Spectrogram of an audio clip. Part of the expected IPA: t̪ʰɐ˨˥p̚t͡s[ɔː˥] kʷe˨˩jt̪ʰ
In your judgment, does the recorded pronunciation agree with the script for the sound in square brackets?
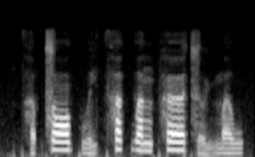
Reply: yes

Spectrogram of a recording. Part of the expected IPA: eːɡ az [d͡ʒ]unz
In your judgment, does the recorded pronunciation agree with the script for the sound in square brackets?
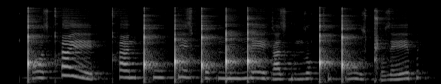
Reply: no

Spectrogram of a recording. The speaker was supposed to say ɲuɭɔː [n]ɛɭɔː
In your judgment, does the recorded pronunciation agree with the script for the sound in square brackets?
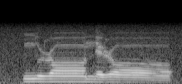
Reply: yes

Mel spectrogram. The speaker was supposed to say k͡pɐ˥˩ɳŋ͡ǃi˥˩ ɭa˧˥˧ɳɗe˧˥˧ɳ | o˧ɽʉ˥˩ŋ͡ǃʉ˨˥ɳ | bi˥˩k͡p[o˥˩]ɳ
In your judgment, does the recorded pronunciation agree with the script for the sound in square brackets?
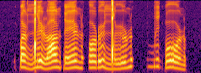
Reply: yes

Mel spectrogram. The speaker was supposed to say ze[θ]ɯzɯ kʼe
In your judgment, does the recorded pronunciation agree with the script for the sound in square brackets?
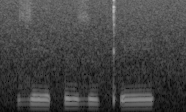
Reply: yes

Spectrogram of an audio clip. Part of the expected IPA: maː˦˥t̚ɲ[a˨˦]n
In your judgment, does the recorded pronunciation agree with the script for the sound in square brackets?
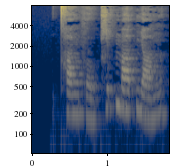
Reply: yes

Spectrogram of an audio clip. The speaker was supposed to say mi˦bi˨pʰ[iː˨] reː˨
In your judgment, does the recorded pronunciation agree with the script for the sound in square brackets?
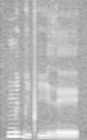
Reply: yes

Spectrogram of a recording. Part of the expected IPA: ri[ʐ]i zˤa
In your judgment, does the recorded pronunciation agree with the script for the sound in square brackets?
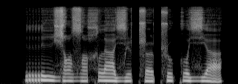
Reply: no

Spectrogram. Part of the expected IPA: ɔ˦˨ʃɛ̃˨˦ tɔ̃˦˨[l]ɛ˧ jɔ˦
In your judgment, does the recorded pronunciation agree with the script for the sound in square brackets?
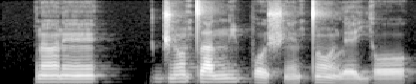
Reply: yes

